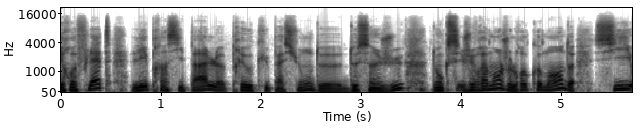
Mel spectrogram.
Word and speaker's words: Saint-Just: On dit Saint-Just.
